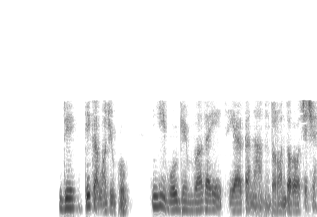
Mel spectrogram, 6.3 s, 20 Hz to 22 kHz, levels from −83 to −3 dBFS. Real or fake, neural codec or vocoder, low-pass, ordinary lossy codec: fake; codec, 16 kHz, 0.5 kbps, X-Codec, HuBERT features, trained on LibriSpeech; 7.2 kHz; AAC, 16 kbps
